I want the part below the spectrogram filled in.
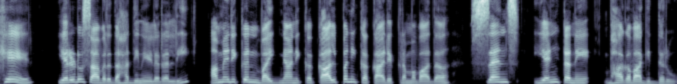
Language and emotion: Kannada, neutral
